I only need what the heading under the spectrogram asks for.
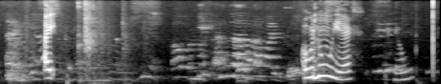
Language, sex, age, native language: Icelandic, female, 9, Icelandic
